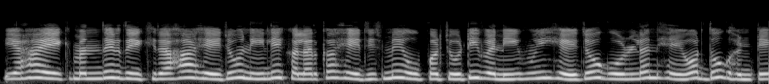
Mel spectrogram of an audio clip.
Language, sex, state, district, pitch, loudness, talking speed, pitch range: Hindi, female, Maharashtra, Washim, 265 Hz, -14 LUFS, 180 wpm, 245-295 Hz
